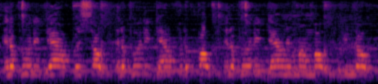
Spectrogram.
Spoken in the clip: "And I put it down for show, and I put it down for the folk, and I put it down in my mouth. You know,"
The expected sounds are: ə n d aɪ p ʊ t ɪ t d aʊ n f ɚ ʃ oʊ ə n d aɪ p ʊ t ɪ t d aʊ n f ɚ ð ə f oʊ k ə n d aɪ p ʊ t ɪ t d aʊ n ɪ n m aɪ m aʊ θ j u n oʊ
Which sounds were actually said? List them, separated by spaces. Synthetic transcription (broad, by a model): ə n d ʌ p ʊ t ɪ t d aʊ n f ɚ s oʊ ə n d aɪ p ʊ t ɪ t d aʊ n f ɚ ð ə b oʊ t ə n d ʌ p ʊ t ɪ t d aʊ n ɪ n m aɪ m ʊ t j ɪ n oʊ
